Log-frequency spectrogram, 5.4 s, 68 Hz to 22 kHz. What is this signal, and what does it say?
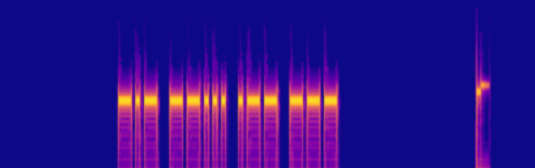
Morse code, heard as a keyed tone, about 27 wpm, 700 Hz. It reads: K7WO
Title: USA Call Signs - 4 Characters - 4x Character Spacing - 28wpm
